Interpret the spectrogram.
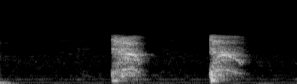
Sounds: Cough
